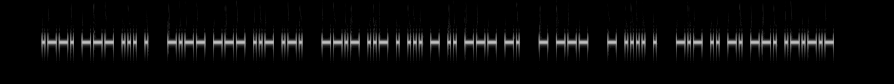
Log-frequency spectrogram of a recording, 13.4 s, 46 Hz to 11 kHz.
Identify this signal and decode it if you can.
Morse code, heard as a keyed tone, about 27 wpm, 700 Hz. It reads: POSE YOUR QUESTION TO THE KING.
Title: Sentences from Top 1000 Words - Review Part 2 - 28wpm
